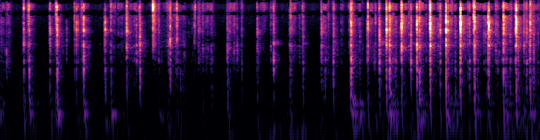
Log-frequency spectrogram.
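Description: Long nails scratch quickly along the edge of a solid yellow bar of soap held on edge in both hands. The result is a rapid, irregular run of dry, crisp clicks and scrapes with no ring, and it grows denser and louder over the last couple of seconds.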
